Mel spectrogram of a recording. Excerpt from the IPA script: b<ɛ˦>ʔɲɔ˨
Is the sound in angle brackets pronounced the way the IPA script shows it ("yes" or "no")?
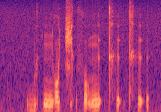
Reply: no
